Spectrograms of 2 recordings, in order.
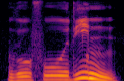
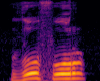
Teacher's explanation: This kasratain disappears, and the dhamma before the ra sakin is going to make this ra sakin mufakham, rounded.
